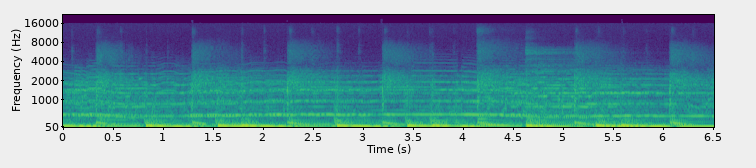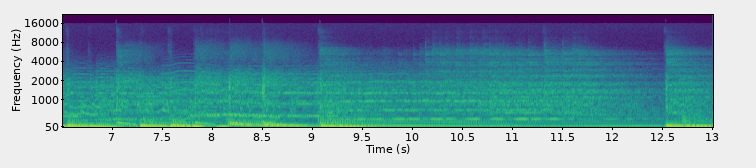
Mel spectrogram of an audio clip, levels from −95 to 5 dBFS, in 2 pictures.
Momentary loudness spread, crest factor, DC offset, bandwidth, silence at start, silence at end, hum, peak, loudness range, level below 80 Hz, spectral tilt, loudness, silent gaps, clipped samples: 8 LU; 12 dB; under 0.1%; 7.8 kHz; 0 s; 0 s; none; -4 dBFS; 5 LU; -18 dBFS; -7 dB/octave; -19 LUFS; none; under 0.1%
